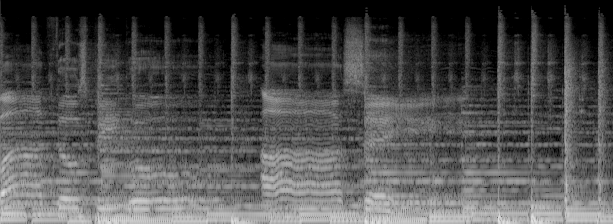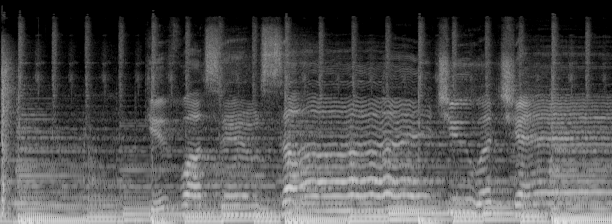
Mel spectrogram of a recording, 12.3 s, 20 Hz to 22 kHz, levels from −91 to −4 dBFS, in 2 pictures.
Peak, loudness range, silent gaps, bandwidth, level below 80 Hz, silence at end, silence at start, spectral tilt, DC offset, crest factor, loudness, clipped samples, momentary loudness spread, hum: -6 dBFS; 2 LU; none; 15 kHz; -28 dBFS; 0 s; 0 s; -6.5 dB/octave; under 0.1%; 16 dB; -24 LUFS; under 0.1%; 5 LU; none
